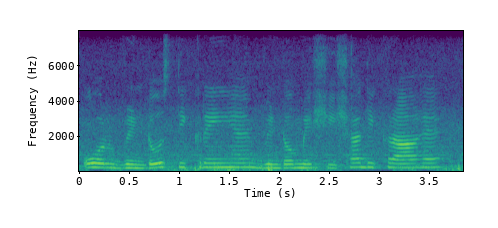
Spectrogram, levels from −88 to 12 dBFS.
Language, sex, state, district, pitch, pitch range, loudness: Hindi, female, Punjab, Pathankot, 230 Hz, 210-240 Hz, -16 LUFS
